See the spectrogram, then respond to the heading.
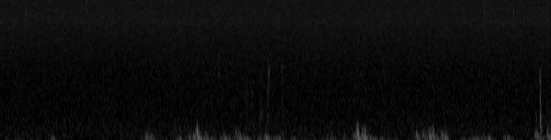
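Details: Cat hiccups: soft, low, repeated jerky thumps at irregular short intervals in a quiet room.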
